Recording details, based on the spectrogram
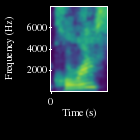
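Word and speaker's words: Korres: Is it Kores? Is that how they say it? Yes. So Kores is the number one Greek beauty brand.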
